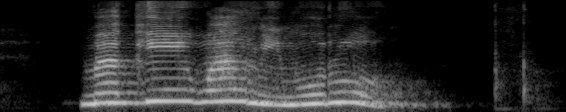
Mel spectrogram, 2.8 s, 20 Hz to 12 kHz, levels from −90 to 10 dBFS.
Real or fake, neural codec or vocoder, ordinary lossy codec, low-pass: fake; vocoder, 44.1 kHz, 128 mel bands, Pupu-Vocoder; Opus, 16 kbps; 10.8 kHz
